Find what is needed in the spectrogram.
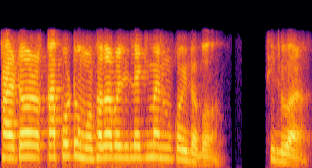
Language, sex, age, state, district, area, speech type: Assamese, male, 45-60, Assam, Morigaon, rural, conversation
